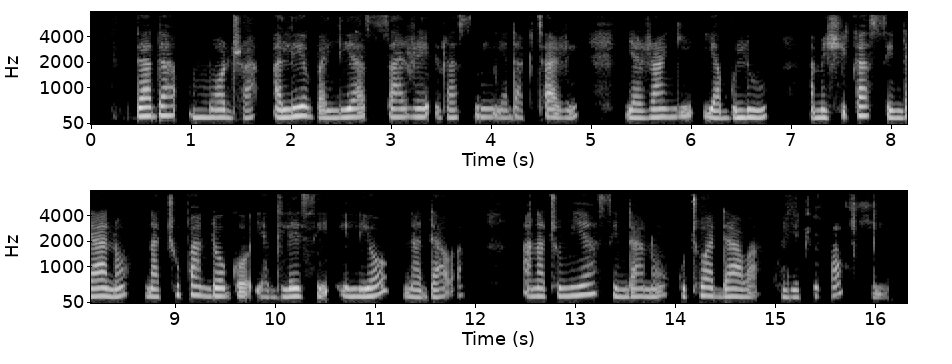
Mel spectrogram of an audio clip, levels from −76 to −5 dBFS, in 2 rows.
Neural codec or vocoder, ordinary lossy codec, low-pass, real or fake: none; Opus, 64 kbps; 7.2 kHz; real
